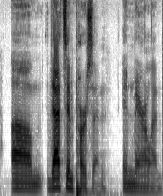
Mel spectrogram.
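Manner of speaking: usual speaking voice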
